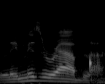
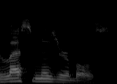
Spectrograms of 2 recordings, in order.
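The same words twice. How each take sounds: First: The title is said with French pronunciation. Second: The title is said with English pronunciation.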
